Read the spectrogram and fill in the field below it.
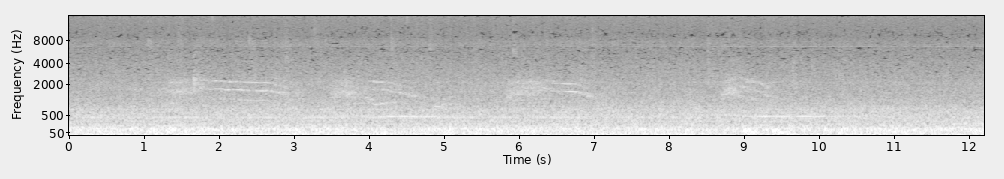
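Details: White odd-eyed stray cat, seen again after two weeks away; four drawn-out meows, each falling in pitch, spaced a few seconds apart over a steady low rumble of background noise.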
